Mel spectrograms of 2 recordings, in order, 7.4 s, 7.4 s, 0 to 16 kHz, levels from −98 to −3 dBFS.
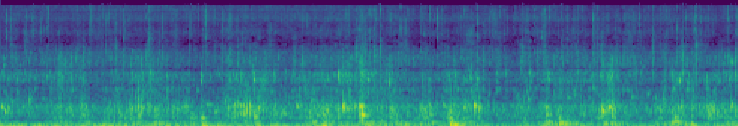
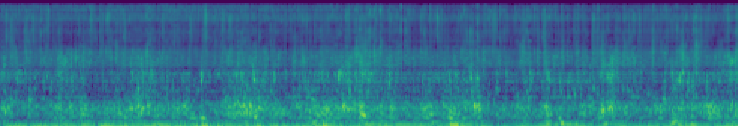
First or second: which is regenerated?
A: second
